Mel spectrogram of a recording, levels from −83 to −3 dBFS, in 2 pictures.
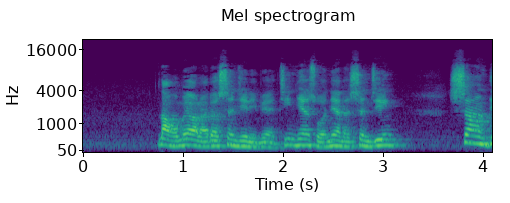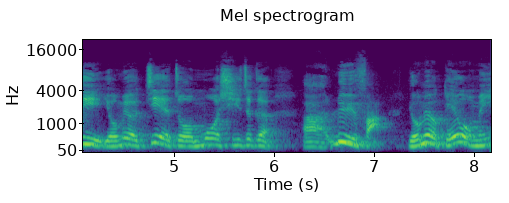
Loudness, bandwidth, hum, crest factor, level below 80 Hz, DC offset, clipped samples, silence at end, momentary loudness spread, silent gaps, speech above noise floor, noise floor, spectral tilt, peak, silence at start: -25 LUFS; 14.5 kHz; none; 16 dB; -70 dBFS; under 0.1%; under 0.1%; 0 s; 8 LU; none; 31 dB; -56 dBFS; -4 dB/octave; -10 dBFS; 0.75 s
